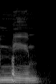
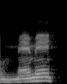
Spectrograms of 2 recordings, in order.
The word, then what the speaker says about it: meme: end up on me a meme is in Spanish what you would call me me you know literally how it's spelled Meimei but in English we call it a meme I get that question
